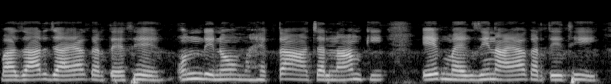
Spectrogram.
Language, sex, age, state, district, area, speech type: Urdu, female, 30-45, Uttar Pradesh, Shahjahanpur, urban, spontaneous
